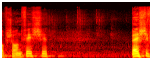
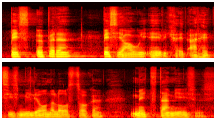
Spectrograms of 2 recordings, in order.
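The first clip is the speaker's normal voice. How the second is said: ordinary talk, nothing marked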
